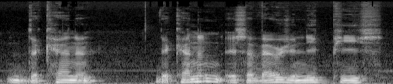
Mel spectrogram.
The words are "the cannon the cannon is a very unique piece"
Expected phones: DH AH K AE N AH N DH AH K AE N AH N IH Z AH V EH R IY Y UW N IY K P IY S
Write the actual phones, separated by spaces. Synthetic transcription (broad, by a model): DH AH K AE N AH N DH AH K AE N AH N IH S AH V EH R IY Y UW N IY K P IY S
